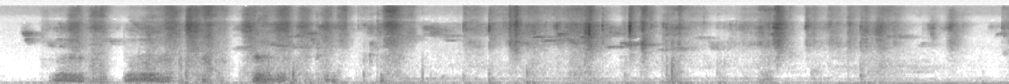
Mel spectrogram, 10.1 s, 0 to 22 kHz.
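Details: Irish Terrier puppy playing wildly during its regular early-morning routine between 6 and 8 o'clock; a few short low growls in the first three seconds, then softer whimpers and thumps with scattered bumping noises.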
